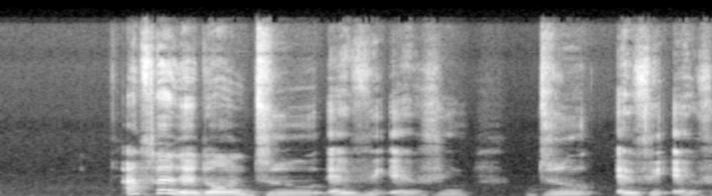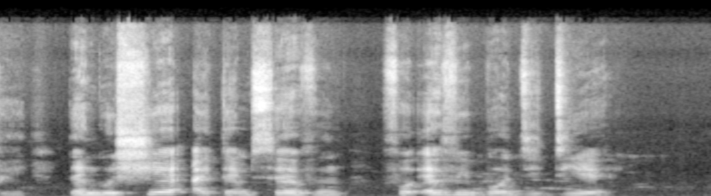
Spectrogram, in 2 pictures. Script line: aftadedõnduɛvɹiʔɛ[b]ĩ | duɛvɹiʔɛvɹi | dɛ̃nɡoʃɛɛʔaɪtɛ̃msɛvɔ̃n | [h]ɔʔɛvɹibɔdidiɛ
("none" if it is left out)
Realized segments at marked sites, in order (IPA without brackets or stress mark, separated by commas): v, f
